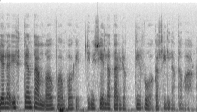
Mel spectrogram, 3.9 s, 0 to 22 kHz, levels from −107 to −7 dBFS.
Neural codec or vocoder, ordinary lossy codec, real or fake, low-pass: none; none; real; 19.8 kHz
